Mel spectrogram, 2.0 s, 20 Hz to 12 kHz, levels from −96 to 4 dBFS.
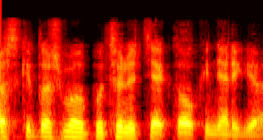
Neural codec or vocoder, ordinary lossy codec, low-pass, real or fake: codec, 16 kHz, 0.5 kbps, X-Codec, HuBERT features, trained on LibriSpeech; AAC, 32 kbps; 7.2 kHz; fake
